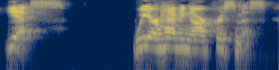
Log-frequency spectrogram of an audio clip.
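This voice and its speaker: A woman's voice: mid-range voice, steady tone, unhurried, pushed and bright. A middle-aged woman teaching a recorded grammar lecture in a chatty way, often checking in with "okay?" and "right?". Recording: dull lo-fi lecture audio.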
